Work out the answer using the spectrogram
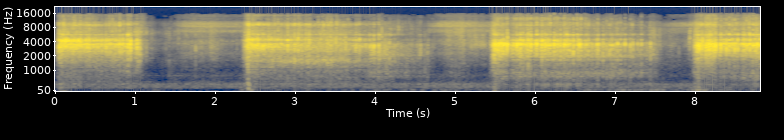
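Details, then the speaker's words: Polaris RZR Turbo front differential bearing removed from the housing and spun by hand: gritty, rattling hiss fading as it slows, three spins; bearing is worn out and the main culprit, to be replaced. "so here's our culprit that definitely does not sound right there might be a little debris in there now but it was already noisy but now you can really hear it out of the housing"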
